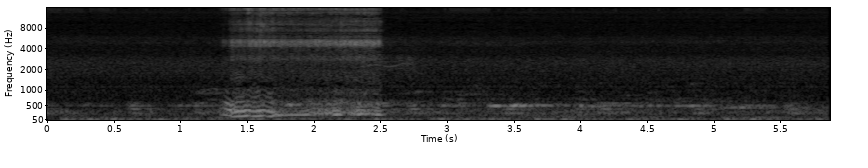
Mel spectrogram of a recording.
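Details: Sleeping puppy: a short, rough, buzzing snore over noisy room sound, with quieter breathing before and after; snoring.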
